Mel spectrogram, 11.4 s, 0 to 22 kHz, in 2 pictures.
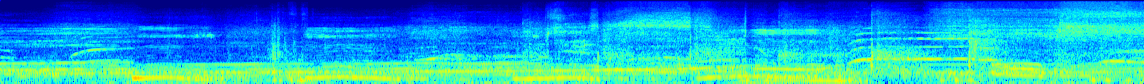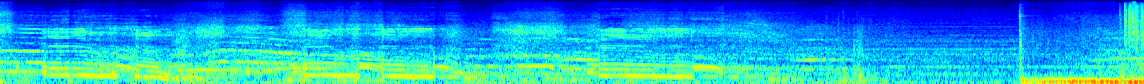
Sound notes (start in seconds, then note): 3.9 victims groaning; 7.9 dramatic music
